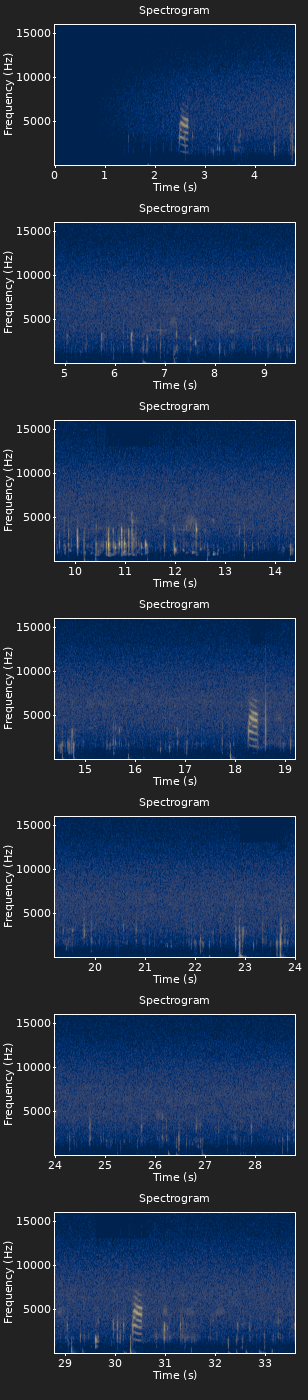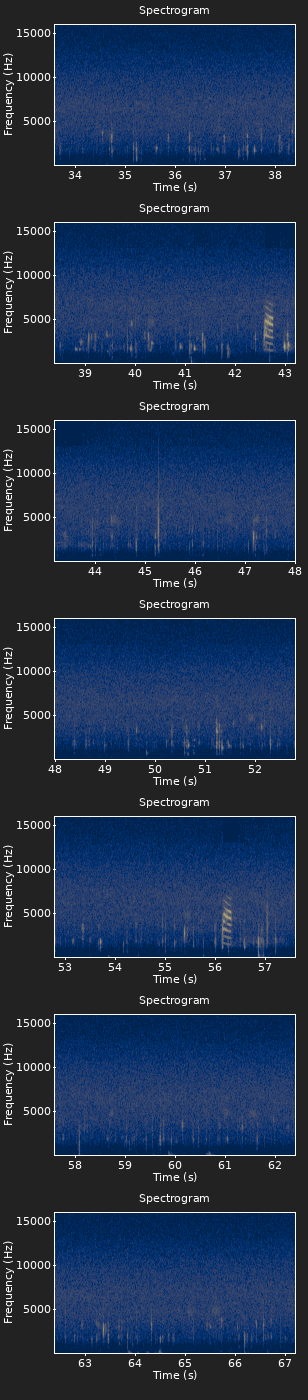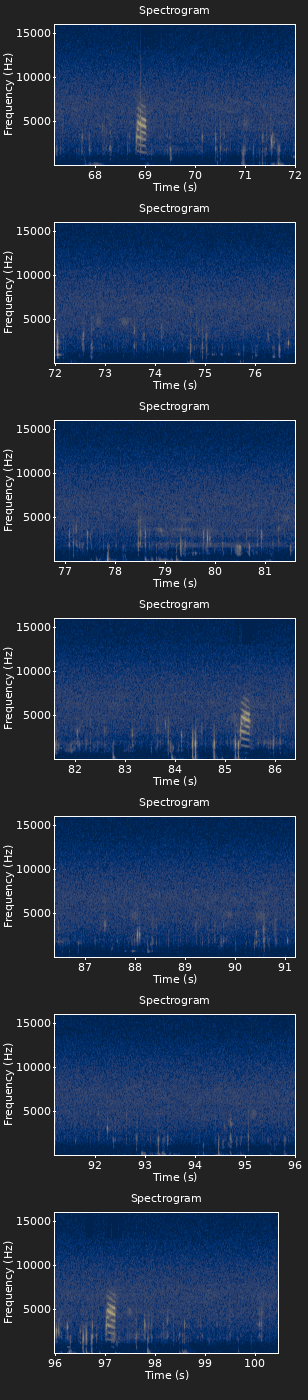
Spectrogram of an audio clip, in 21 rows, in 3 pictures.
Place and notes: Pakalniai, Lithuania, swamp underwater
hydrophone recording in the swamp. some creature's voice...
Utenos apskritis, Lietuva, 9 May 2020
